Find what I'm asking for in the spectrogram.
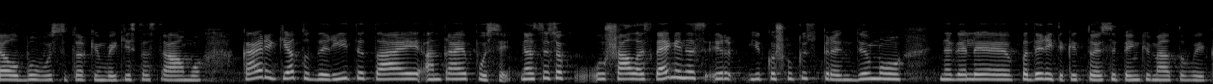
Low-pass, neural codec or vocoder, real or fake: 7.2 kHz; codec, 16 kHz, 8 kbps, FunCodec, trained on LibriTTS, 25 frames a second; fake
